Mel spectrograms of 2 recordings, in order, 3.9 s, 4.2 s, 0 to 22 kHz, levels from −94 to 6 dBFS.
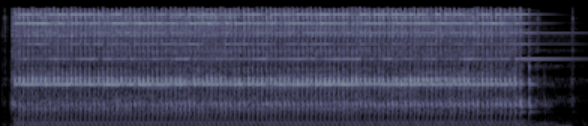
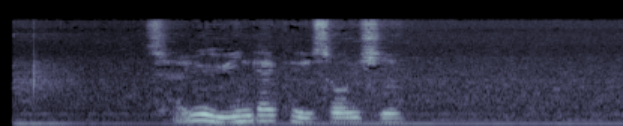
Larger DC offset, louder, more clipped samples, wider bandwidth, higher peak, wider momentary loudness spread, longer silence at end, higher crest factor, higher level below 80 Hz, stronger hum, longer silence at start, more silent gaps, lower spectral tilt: neither; about the same, -29 LUFS vs -29 LUFS; neither; first, 17 kHz vs 12 kHz; about the same, -14 dBFS vs -12 dBFS; second, 2 LU vs 23 LU; first, 0.15 s vs 0 s; about the same, 18 dB vs 20 dB; second, -72 dBFS vs -64 dBFS; neither; about the same, 0.05 s vs 0.1 s; neither; second, 3 dB/octave vs -3.5 dB/octave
